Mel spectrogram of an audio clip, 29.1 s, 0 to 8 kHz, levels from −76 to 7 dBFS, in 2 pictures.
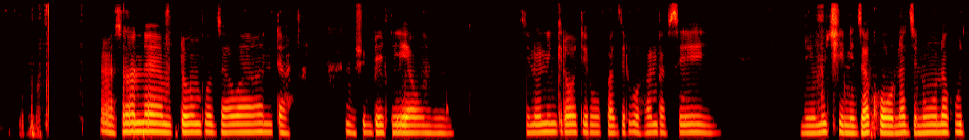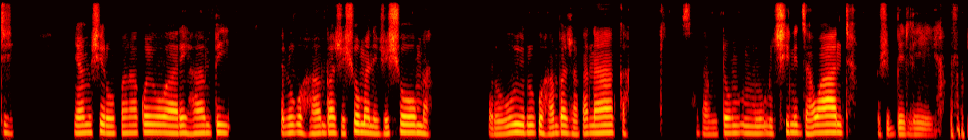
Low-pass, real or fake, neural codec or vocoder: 7.2 kHz; real; none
